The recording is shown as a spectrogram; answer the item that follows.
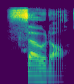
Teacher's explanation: That initial aspirated th is exactly what you need for a word like total. So many of us say a flat total, but a native speaker says thotal.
